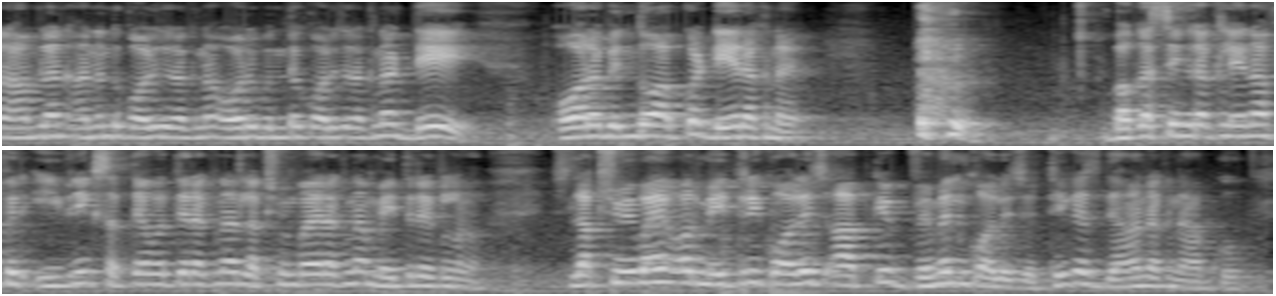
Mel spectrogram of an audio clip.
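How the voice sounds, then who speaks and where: A young man explains things quickly and casually, calling the listener "brother". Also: sits high, darkish tone, slight background noise. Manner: fast, brotherly, addresses viewer as "mere bhai". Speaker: education YouTuber. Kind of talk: casual explainer talking to camera.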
